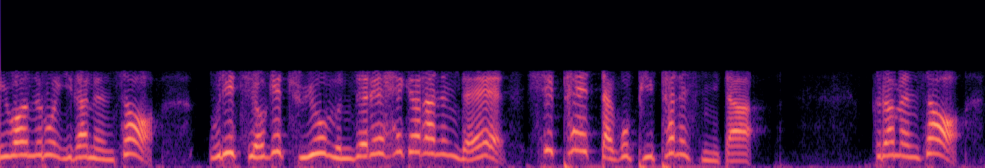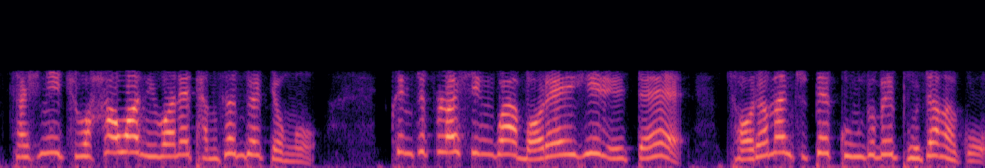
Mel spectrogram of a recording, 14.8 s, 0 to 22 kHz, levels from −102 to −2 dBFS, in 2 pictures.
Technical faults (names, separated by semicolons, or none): G.723.1 codec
